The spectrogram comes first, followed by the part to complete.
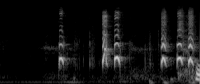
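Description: Squeaker in a soft vinyl Nuby bath book being squeezed: about six short, high squeaks, starting about half a second in and coming faster near the end.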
